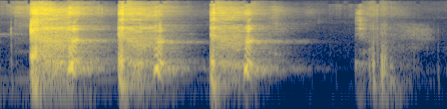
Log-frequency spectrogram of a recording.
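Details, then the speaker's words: A child home sick from school coughs three loose, rattly bursts and a softer fourth: a wet, productive cough with phlegm, mild since Sunday and now getting worse. "Kali ini aku enggak sekolah soalnya sakit batuk berdahak kayak kemarin tuh."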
